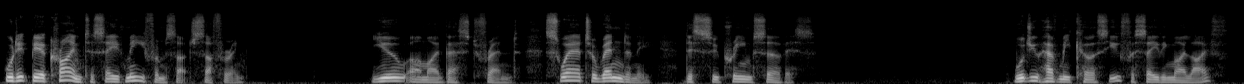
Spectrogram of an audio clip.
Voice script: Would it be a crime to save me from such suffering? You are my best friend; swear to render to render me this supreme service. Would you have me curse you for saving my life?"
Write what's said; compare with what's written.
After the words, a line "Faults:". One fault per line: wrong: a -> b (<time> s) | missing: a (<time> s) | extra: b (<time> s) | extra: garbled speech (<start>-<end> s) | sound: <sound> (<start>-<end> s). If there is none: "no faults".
Would it be a crime to save me from such suffering? You are my best friend; swear to render me this supreme service. Would you have me curse you for saving my life?"
Faults:
missing: to render (6.3 s)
